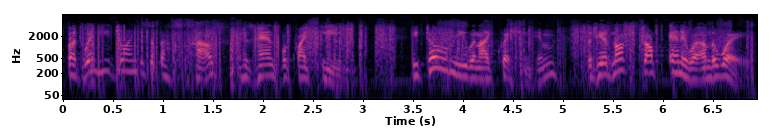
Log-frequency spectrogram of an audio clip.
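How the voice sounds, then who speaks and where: A man's voice: a little high, expressive, brisk, background noise, natural voice. A man acting a coolly superior British detective in a 1940s radio drama, precise and didactic, on an old broadcast recording. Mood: coolly explaining. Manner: precise, didactic, self-assured.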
